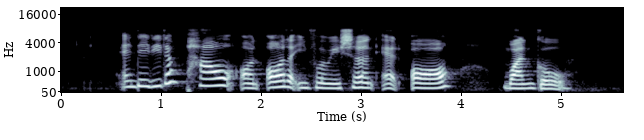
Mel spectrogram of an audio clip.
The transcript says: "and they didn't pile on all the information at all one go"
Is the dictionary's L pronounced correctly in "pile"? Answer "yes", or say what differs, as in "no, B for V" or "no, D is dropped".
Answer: no, W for L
